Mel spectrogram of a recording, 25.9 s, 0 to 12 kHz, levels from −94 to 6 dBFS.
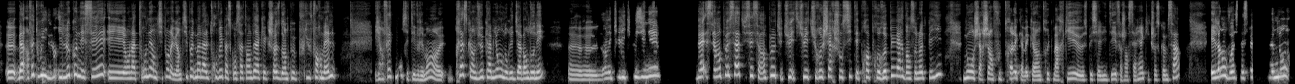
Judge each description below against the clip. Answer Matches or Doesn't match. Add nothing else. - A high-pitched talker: Matches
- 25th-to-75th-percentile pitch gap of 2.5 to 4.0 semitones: Doesn't match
